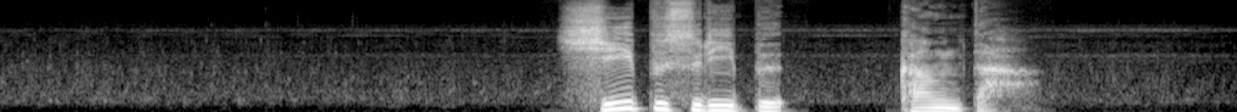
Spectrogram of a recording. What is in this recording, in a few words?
Title call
